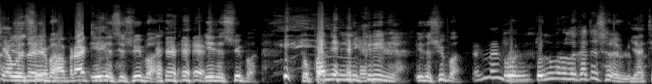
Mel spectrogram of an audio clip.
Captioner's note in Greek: γέλια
